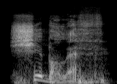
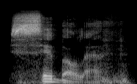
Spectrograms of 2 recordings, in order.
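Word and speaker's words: Shibboleth: they said unto him say now shth and he said Sith for he could not frame to pronounce it right then they took him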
